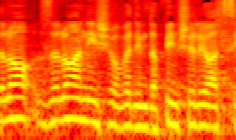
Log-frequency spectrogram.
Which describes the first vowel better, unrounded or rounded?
rounded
